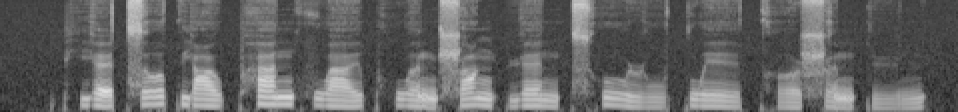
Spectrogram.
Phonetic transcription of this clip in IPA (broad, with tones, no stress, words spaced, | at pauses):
pʰjɛ̰˨˩t͡sɤ˦t̪jɑ˨˦ʊ̯pʰa˦n fwa˨˦ɪ̯pʰwə̰˨˩nʂɑ˥˨ŋ pɥɛ˥˨n t͡sʰu˥˨ɻu˨˦ t̪we˥˨ɪ̯ t̪ʰɤ˨˦ ʂə̰˨˩nt̪y˨˦n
